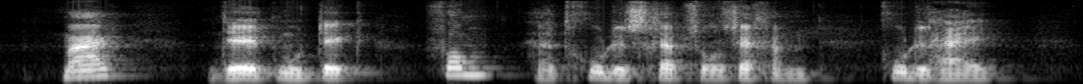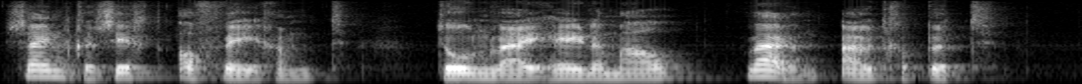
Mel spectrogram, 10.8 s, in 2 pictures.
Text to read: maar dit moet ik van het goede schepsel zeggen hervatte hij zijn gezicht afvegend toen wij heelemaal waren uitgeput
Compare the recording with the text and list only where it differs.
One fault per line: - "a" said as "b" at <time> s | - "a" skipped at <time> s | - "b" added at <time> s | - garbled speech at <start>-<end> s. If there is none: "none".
- "hervatte" said as "goede" at 4.4 s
